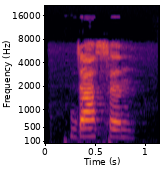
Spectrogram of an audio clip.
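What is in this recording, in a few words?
"дасӧн", Komi, female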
